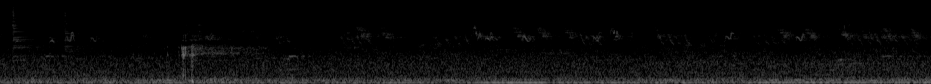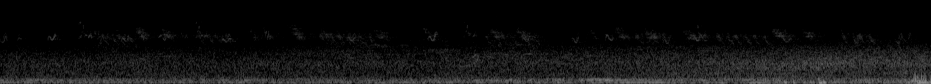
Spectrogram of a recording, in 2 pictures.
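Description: Small songbirds chirping in quick, repeated short calls over a faint, steady low rumble.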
